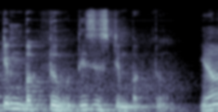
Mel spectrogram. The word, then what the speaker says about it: Timbuktu: heard of a place called Timbuktu this is Timbuktu you know it's called tomu here but it's usually pronounced Timbuktu okay uh Jordan is a pro West monarchy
